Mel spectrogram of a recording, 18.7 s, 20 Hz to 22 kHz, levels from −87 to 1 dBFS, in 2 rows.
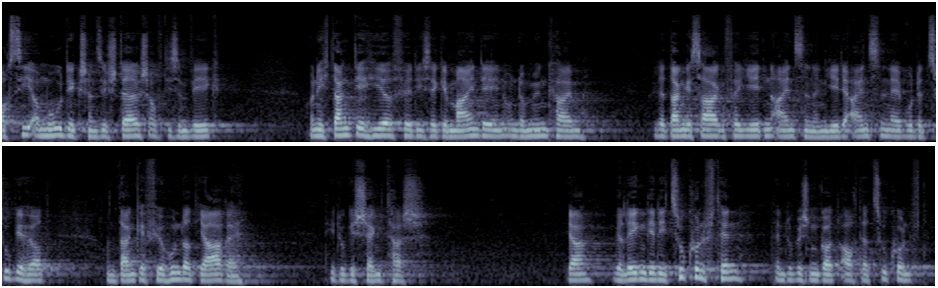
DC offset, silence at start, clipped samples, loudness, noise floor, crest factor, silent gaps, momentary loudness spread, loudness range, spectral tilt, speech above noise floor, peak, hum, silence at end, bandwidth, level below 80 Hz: under 0.1%; 0 s; under 0.1%; -30 LUFS; -67 dBFS; 22 dB; none; 12 LU; 4 LU; -5.5 dB/octave; 37 dB; -8 dBFS; none; 0 s; 16 kHz; -72 dBFS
